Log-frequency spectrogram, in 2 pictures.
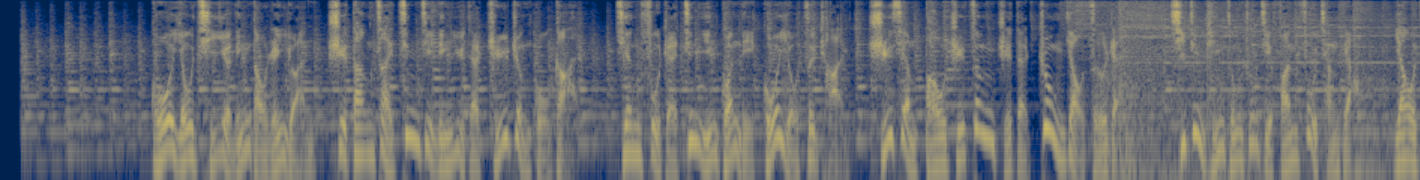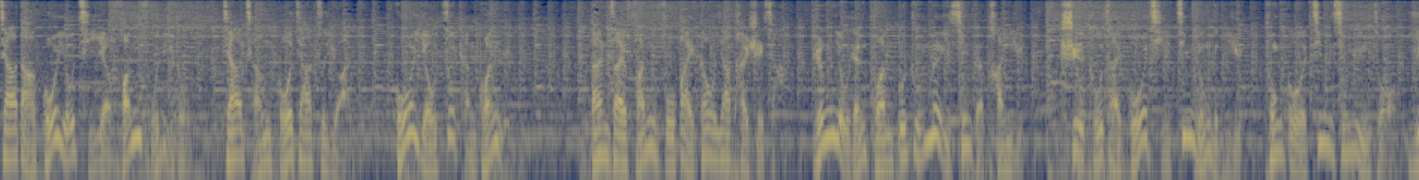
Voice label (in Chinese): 男 反腐警示; 王炳棋严重违纪违法案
